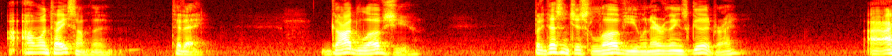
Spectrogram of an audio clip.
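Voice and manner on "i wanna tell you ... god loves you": ordinary delivery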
